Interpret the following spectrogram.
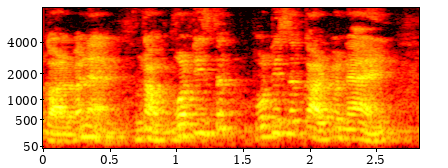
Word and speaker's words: carbanion: Not carboanion. That is actual spelling pronunciation is carbanion.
